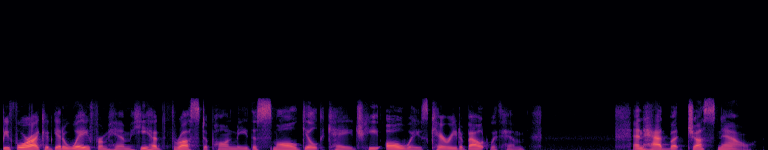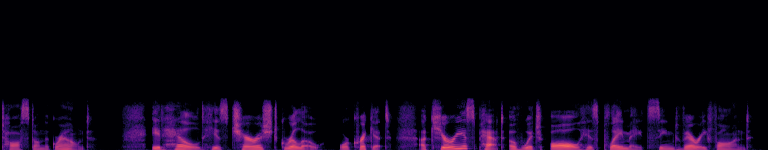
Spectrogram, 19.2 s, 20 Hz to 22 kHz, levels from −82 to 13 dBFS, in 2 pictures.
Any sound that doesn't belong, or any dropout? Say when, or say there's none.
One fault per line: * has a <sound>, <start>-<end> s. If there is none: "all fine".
all fine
